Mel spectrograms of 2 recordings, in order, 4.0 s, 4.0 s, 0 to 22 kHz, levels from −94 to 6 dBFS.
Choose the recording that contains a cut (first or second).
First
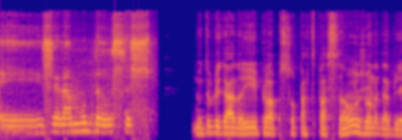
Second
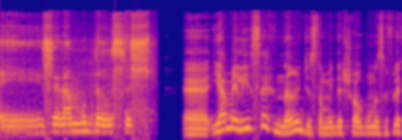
second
